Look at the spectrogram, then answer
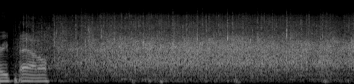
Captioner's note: applause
